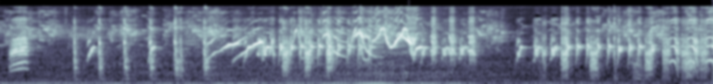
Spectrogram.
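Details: Javan myna calling in the wild: harsh clicks and squawks, rising and falling whistled phrases in the middle, then rapid chatter, over a low hum.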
